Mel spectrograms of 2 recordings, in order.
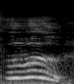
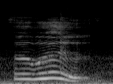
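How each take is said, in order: First: It is said earnestly, with real feeling. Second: It is said flatly, without real feeling. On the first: The speaker is genuinely impressed. The speaker calls it right. "you need to say it earnestly" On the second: The speaker is not really impressed. The speaker calls it wrong. "your heart's not in it"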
